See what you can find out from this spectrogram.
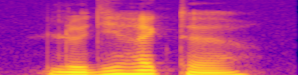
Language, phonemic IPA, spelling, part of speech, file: French, /di.ʁɛk.tœʁ/, directeur, noun / adjective, Fr-directeur.ogg
- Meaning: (noun) 1. director 2. school principal; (adjective) leading, guiding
